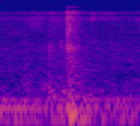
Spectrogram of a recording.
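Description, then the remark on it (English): A drawer slides shut with a single short thud over the steady low rumble of an idling vehicle interior. “Your drawer's open. Hold on.”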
